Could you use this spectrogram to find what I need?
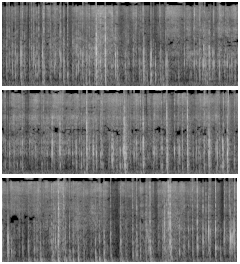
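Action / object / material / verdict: tap / plastic snack pouch of dried coconut strips / plastic / none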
